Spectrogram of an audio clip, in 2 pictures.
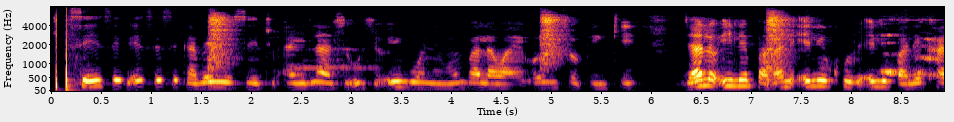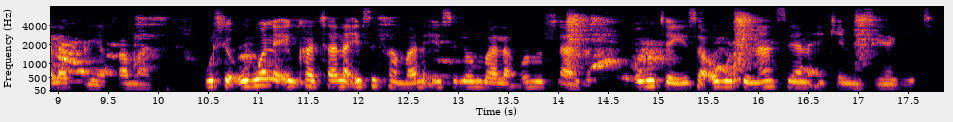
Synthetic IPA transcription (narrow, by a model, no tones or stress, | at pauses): sɛsesiɡ̥ʱaβenisetʰuʔajilaɬiuɬɛ̰ʔujiβɔnɛŋom̩βalawajɔʔolum̩ɬɔpʰɛŋkʰʼɛ | nd͡ʒʱalɔʔilɛb̥ʱaɣanɛ̰ʔelikʰuluʔelib̥ʱalɛkʰalab̥riafamasi̥ | uɬɛʔuβɔnɛʔɛkʰat͡ʃʰana̰ʔisipambʱanɛ̰ʔesilom̩βalaʔoluɬazaoɣut͡ʃʼeɣisa̰ʔoɣutʰinasianaʔikʰɛmɛsijaɣiːtʰi̥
